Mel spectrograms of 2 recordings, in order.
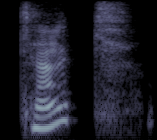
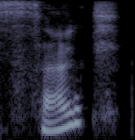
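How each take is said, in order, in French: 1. Le mot commence par un son k dur. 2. Le mot commence par un son s doux. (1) "On ne dit pas quinque" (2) "on dit cinq"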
